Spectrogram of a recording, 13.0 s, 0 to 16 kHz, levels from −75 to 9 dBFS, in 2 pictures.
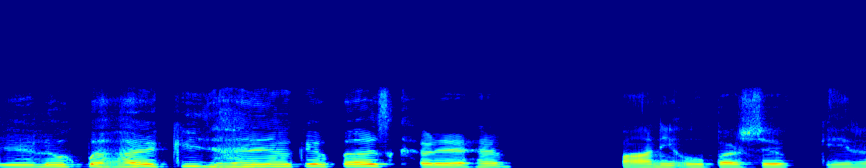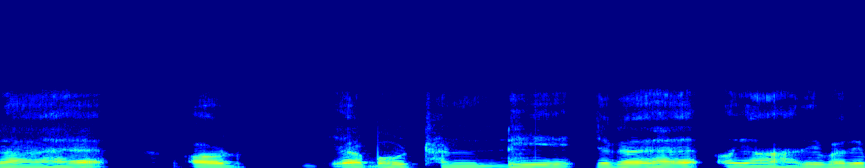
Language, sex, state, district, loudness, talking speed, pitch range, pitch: Hindi, male, Bihar, Jahanabad, -27 LUFS, 120 wpm, 125-175 Hz, 135 Hz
